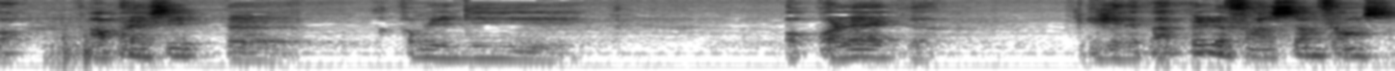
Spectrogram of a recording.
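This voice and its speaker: A man with a Congolese accent, fairly low in pitch and fairly slow, with ordinary pitch variation, long, frequent pauses and audible room echo. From DR Congo, Bas-Congo. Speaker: professor. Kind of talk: interview. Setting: at home. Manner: halting, repeats words.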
